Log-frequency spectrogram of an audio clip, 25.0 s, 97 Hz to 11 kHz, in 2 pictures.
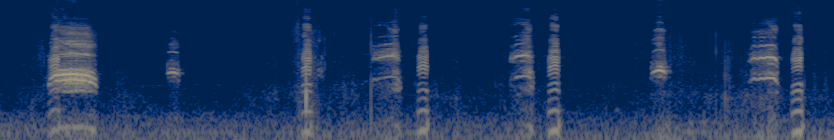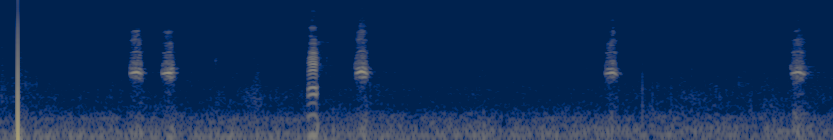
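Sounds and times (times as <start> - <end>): geese honking: 0.7 - 1.5, 24.4 - 24.6.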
